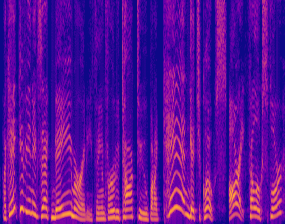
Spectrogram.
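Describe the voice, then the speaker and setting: An actor, a woman, playing an excitable, chatty little talking globe in a video game, gushing and impatient with folksy turns of phrase. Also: high-pitched, a little fast, no echo, studio quality. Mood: excited, helpful. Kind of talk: animated video game character acting.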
